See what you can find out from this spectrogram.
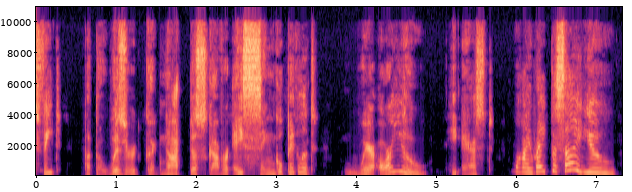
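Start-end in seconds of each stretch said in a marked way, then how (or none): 3.8-4.9 slow, raised-pitch searching question; searching call. A narrator's reading. Wizard searching for missing piglets. 5.9-7.3 very high, squeaky little creature; teeny high-pitched piglet squeak; tiny piglet voice. A narrator's reading. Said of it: "spoke a tiny voice".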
